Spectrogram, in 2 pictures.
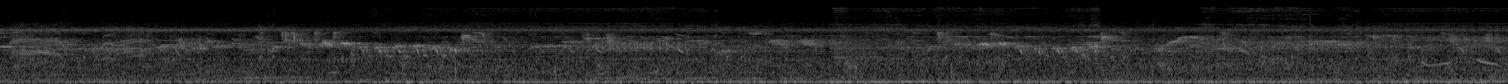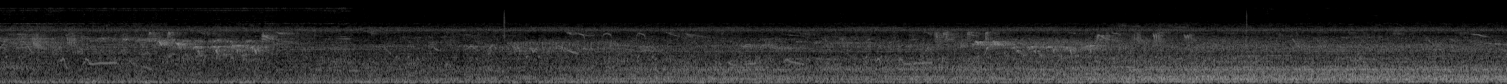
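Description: Rural countryside ambience: many birds chirping and calling over a steady high insect drone. In the last ten seconds a low steady hum swells in underneath.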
